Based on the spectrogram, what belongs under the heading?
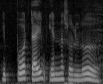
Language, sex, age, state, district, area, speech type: Tamil, female, 60+, Tamil Nadu, Coimbatore, rural, read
